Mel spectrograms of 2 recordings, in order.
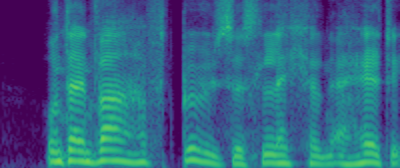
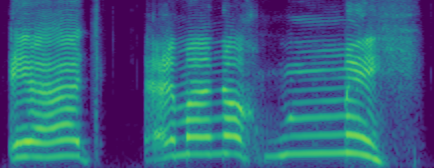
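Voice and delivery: high, loud and slow defiant call; 13 semitones higher, 5 dB louder, slower than usual. A narrator's reading. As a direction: shout it down from above, much higher. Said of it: "rief eine Stimme von oben her". (laut und langsam von oben gerufen, viel höher)

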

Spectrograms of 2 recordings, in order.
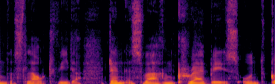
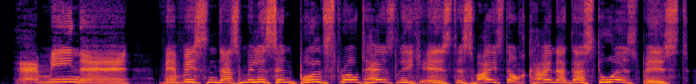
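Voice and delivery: put-on high, raised boy figure; Harry coaxing impatiently; 13 semitones higher than usual. A narrator's reading. Harry urges Hermine to come out, high and insistent. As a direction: plead through a door, pitch well up.

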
